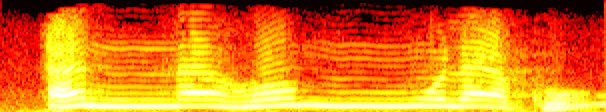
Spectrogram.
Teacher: ميم بعدها ميم، لازم في غنة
